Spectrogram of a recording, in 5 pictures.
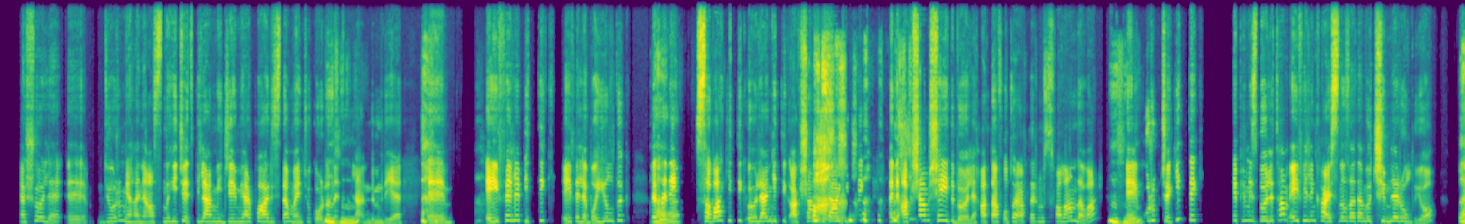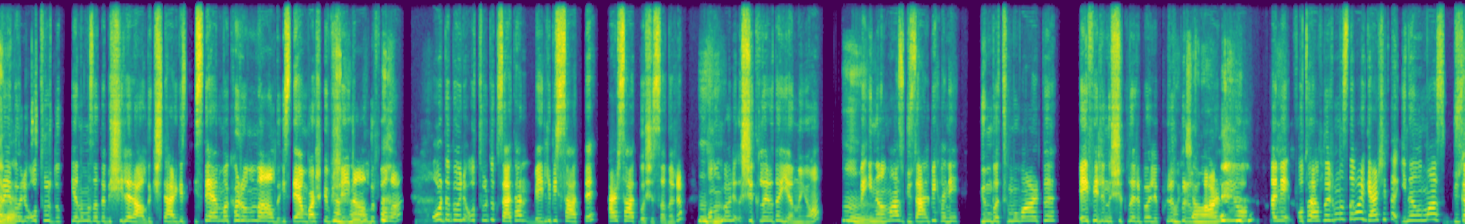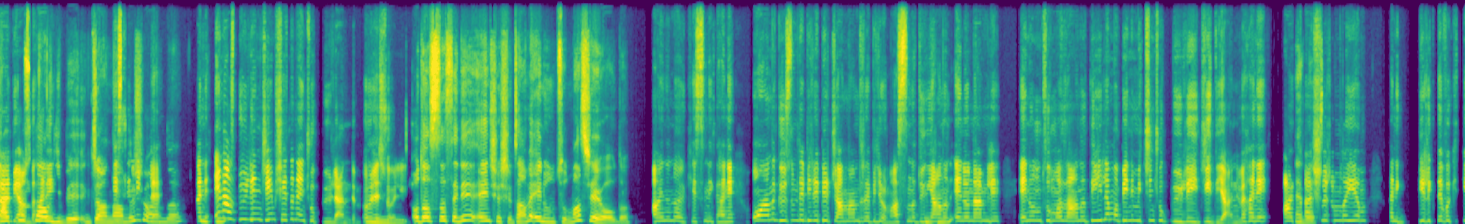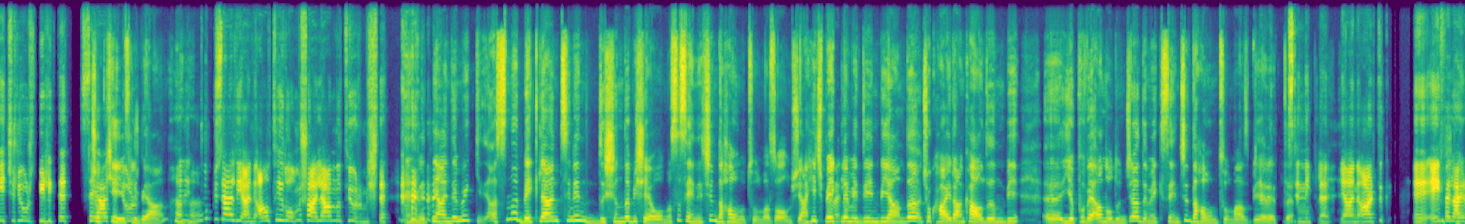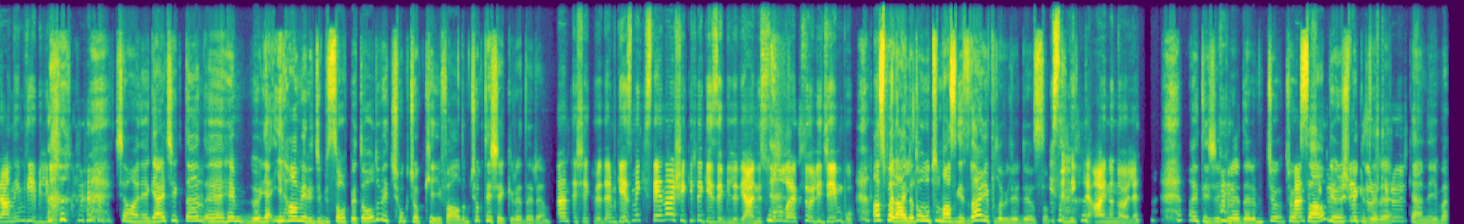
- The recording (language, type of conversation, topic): Turkish, podcast, Az bir bütçeyle unutulmaz bir gezi yaptın mı, nasıl geçti?
- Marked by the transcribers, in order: chuckle; other noise; laugh; other background noise; chuckle; chuckle; chuckle; chuckle; chuckle; chuckle; chuckle; chuckle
